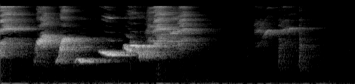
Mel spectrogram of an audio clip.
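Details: White-rumped shama of Gunung Leuser stock from Aceh, captive, singing in anger after being teased: loud rapid phrase of sliding whistles and rough chattering notes, then a short, higher, thin whistled tail after a brief pause.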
